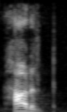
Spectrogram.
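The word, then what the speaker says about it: heart: এইচ ই এ আর টি হার্ট।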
